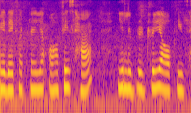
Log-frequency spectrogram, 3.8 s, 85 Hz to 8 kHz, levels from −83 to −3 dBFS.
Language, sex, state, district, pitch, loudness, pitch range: Hindi, female, Gujarat, Valsad, 220 Hz, -16 LUFS, 210-230 Hz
